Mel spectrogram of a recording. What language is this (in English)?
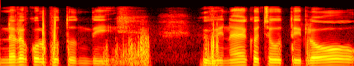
Telugu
